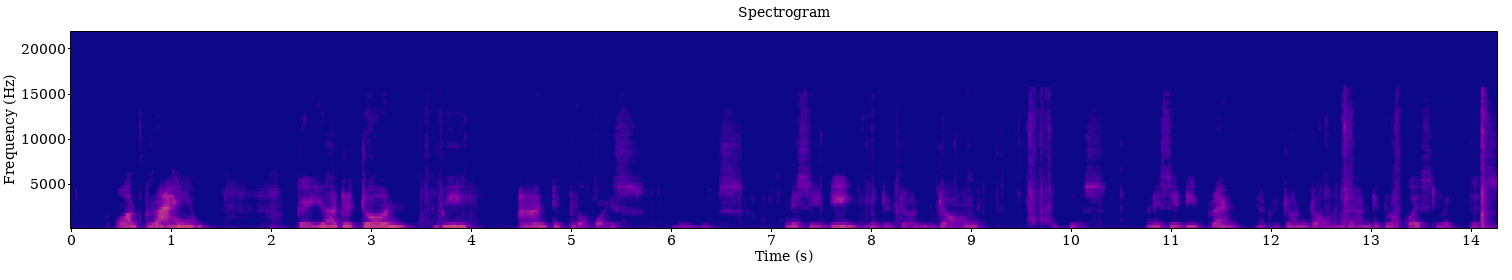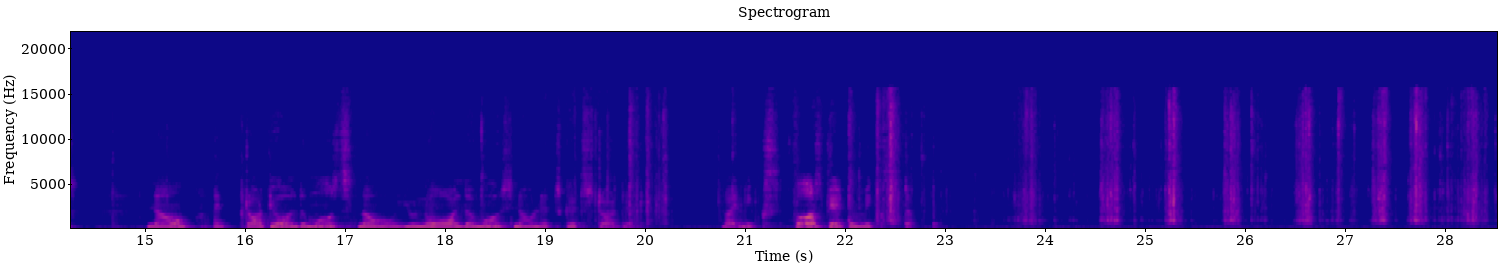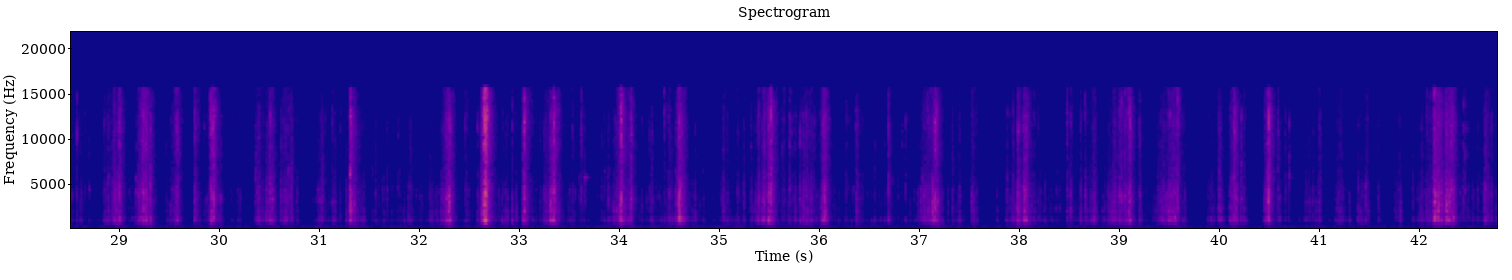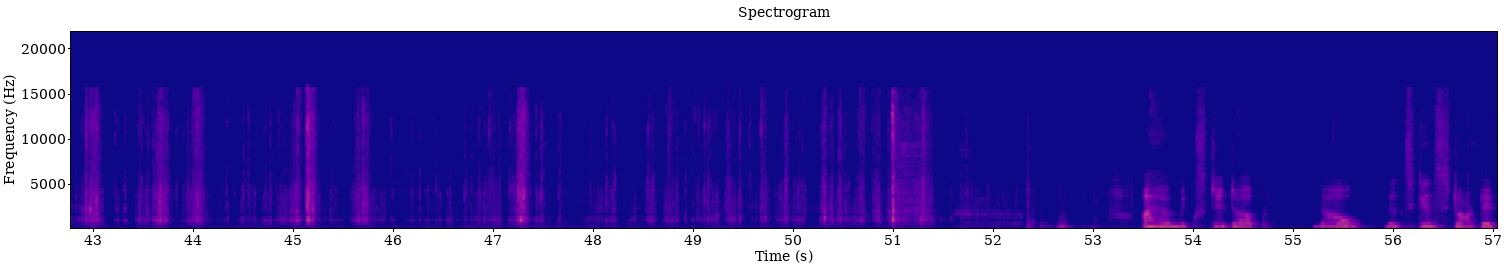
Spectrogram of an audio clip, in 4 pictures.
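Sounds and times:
plastic puzzle cube clicking: 22.0 - 51.6.

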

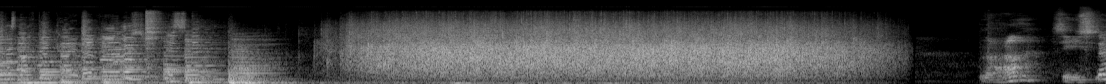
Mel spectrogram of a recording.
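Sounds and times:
audience applauding: 3.0 - 9.2.

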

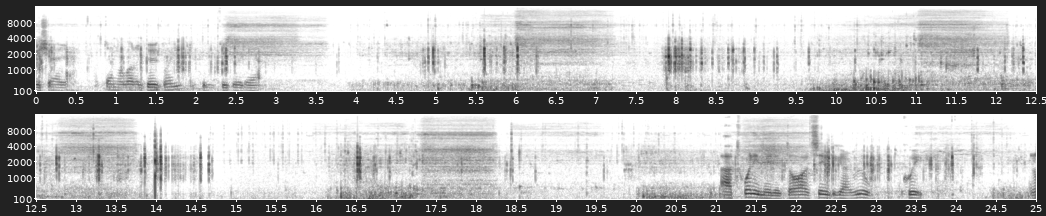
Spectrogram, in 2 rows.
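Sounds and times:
hissing regulator inhalations: 2.3 - 3.8, 5.6 - 7.6, 10.7 - 14.0, 16.0 - 19.8, 21.1 - 22.5, 23.4 - 24.9
bubbling exhalations underwater: 9.7 - 13.7, 20.0 - 22.2.

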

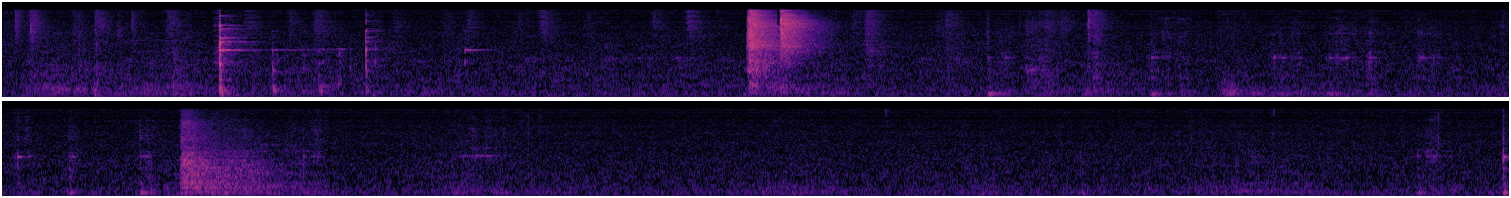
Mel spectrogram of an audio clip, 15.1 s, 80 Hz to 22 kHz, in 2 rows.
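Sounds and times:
cutlery clinking against a dish: 1.1 - 2.5
cutlery scraping a dish: 1.1 - 2.5.

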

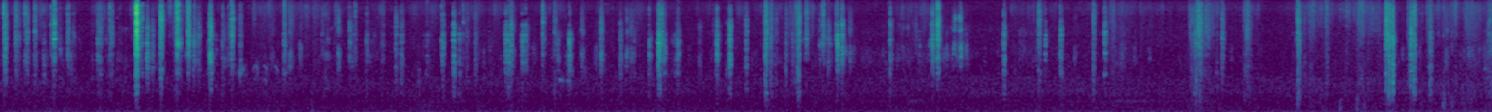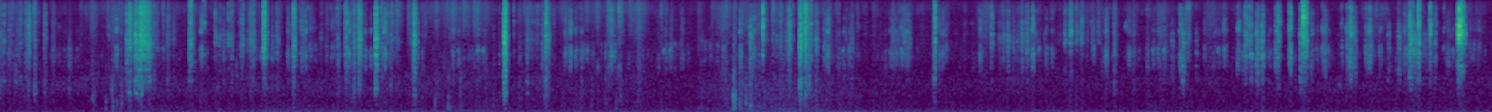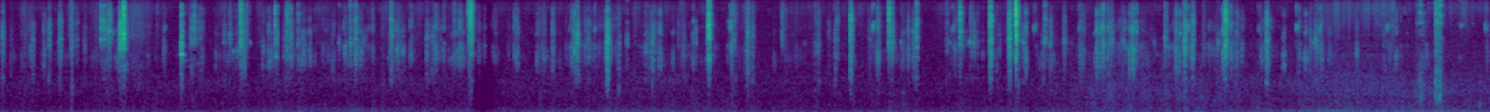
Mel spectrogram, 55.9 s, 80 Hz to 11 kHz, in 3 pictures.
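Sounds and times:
metal pipe parts clicking and scraping: 54.5 - 55.9.

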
